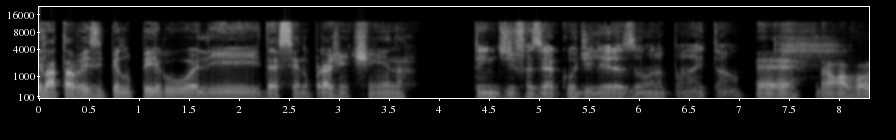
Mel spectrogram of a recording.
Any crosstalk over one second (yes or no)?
no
